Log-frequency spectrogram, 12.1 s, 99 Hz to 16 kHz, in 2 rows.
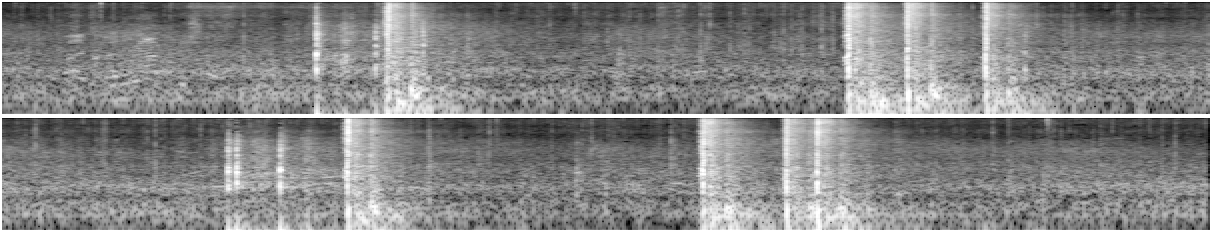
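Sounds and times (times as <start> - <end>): firework shells bursting: 1.4 - 6.4, 7.2 - 11.5.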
